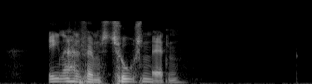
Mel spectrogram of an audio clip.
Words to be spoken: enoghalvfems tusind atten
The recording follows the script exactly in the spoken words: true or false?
true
